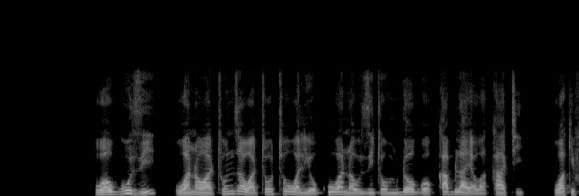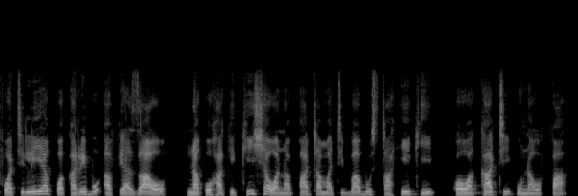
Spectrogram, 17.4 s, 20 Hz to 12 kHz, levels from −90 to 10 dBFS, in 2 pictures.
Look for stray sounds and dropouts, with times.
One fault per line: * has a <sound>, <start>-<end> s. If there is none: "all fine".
all fine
